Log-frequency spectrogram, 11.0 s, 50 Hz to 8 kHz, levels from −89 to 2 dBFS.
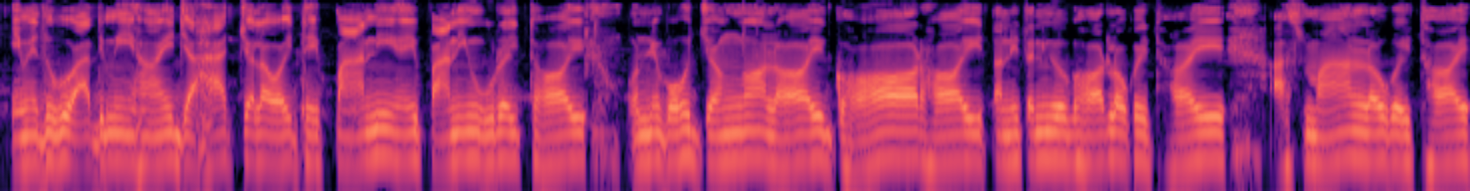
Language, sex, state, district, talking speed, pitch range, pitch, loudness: Maithili, male, Bihar, Vaishali, 145 wpm, 110-120 Hz, 115 Hz, -24 LUFS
